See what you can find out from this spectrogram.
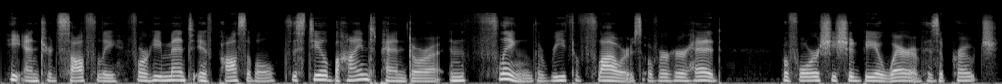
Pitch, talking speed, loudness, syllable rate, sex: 170 Hz, 175 wpm, -18 LUFS, 4.8 syllables/s, female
